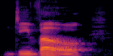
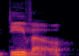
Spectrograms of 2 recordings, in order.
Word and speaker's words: Devo: And actually they were, I was listening to a couple interviews where they have, I think for a period, they were pronouncing the name of the band Devo as opposed to Devo, you know, putting the accent on the second syllable.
